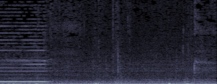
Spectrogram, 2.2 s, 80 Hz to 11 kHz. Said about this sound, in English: Yep, just honked at somebody because they were driving like 2 miles an hour in a 30-mile zone.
